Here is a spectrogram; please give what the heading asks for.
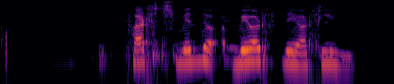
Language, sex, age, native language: Icelandic, male, 7, Icelandic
